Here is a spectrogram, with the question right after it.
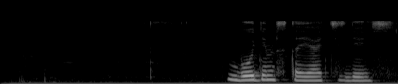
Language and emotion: Russian, neutral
